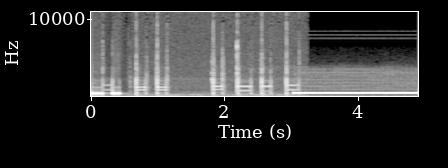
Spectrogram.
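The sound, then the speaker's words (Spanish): A rapid series of short touch-tone beeps as a telephone number is dialed to place a call, followed by a steady, continuous ringing tone that holds until the end. No voices. “vamos a llamar a la rata inmunda para que busque la historia, ¿ok? Por teléfono”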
